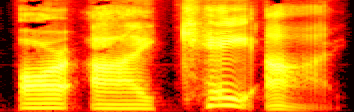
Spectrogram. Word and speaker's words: riki: the Anglo-Saxon sound shift was spelled r i k i and was pronounced as Riki with a k sound but remember in Old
